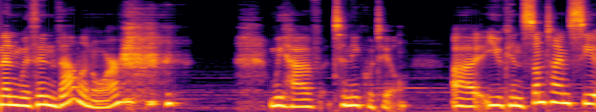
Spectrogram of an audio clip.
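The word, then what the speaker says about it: Taniquetil: it should be pronounced tani quito to neuqua to uh with knee being the emphasis um but you will often hear me say tanakwitil um where i put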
